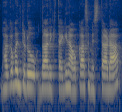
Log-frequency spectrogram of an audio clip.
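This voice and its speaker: A woman reads a novel aloud with steady, unhurried storytelling. Her voice is very even and flat, with little rise and fall. The pitch sits in a middle range for a woman. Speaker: narrator.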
